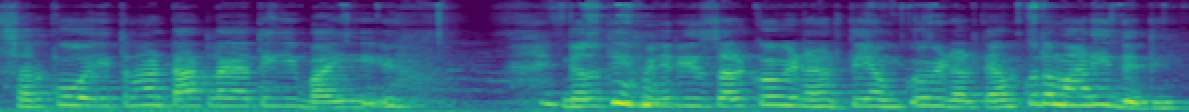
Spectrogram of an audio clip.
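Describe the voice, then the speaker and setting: A woman's voice: high voice, fairly even intonation, normal speed. Chatty young woman telling a spooky story. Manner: chatty, dramatic, acts out quoted dialogue. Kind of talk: casual horror storytime. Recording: echoey room with faint ambience.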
